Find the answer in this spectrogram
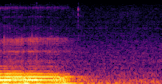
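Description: A man's voice holding a long, low, level hum-like filler sound, which fades out about a second in, leaving quiet room tone.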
